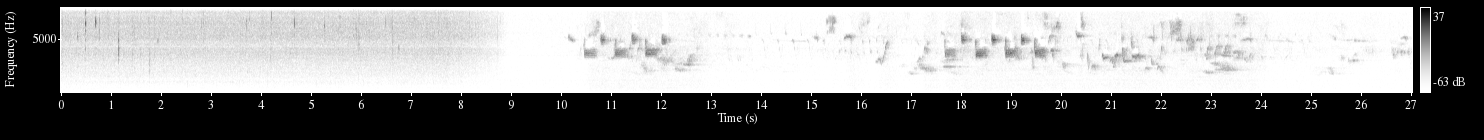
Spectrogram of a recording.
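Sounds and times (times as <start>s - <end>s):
bird chirping: 10.2s - 27.0s.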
